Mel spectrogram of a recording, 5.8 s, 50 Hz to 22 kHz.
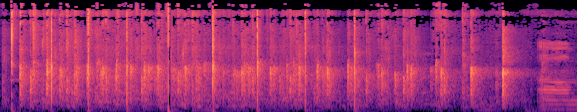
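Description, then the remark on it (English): An audience at an AA 12-step recovery meeting breaks into warm applause welcoming the series speaker, a dense, steady patter of many hands clapping at moderate volume for several seconds, with a voice starting to speak just as it winds down. “Can I get a warm welcome for him?”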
